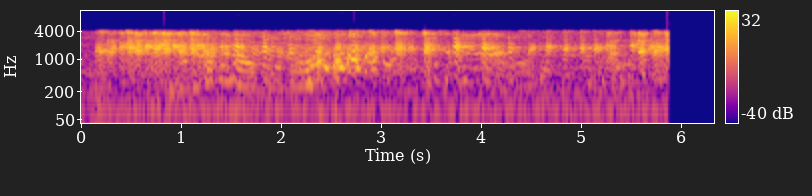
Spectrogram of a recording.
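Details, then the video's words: Mid-April Monday morning at the lily pond in Monet's gardens, Giverny, France, where many frogs croak at once: rapid chuckling, laugh-like rattles pouring out in a continuous mass, then stopping abruptly. "FROG SONG WAR"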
